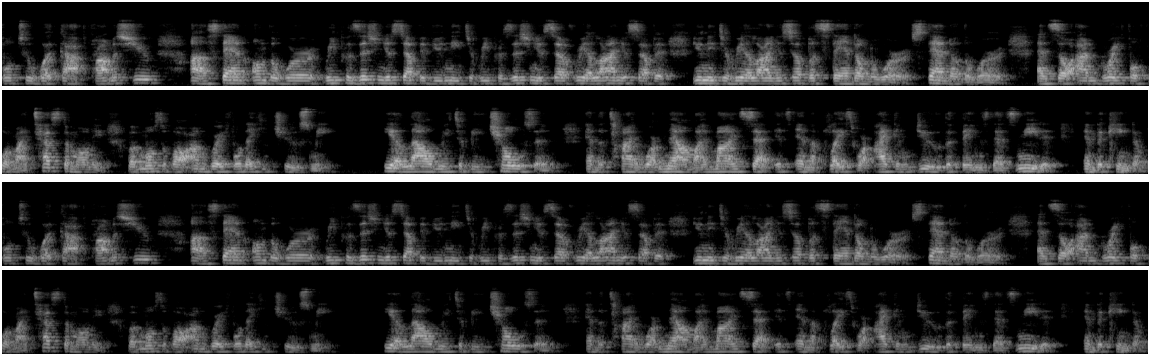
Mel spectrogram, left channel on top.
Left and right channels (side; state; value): right; quieter; 6.0 dB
